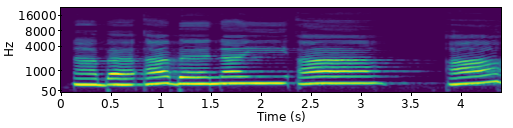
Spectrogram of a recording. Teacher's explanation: A a hukumnya mad badal. Karena ada hamzah yang dipanjangkan maka hamzahnya ini panjangin dua harakat.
